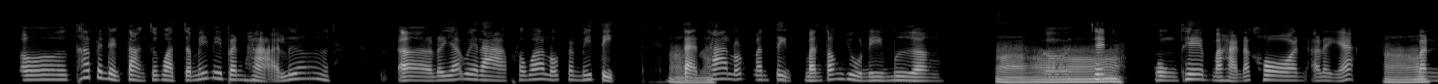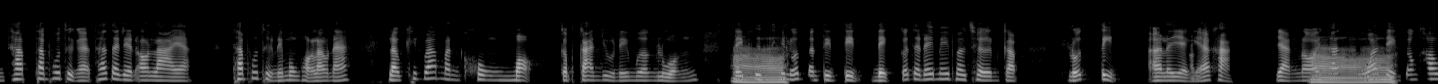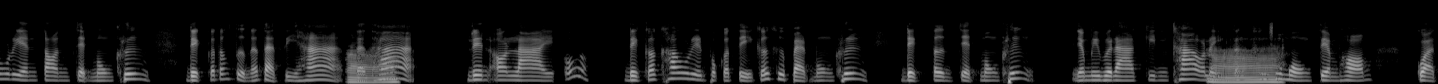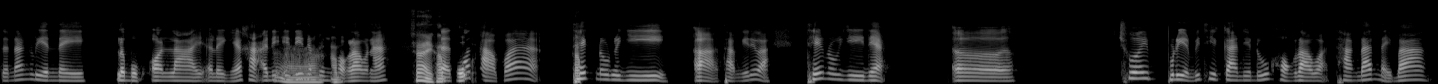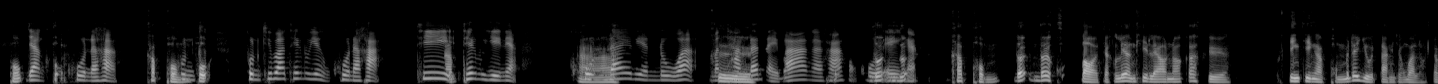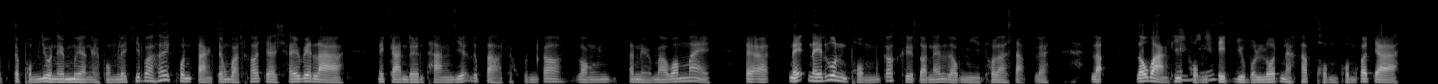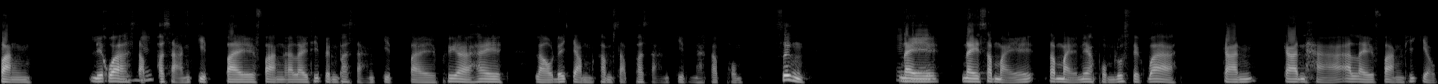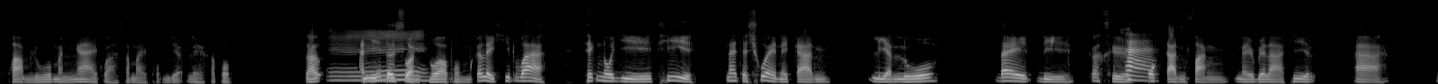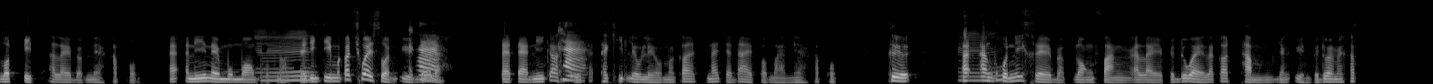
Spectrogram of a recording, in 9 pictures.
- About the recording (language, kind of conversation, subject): Thai, unstructured, คุณคิดว่าอนาคตของการเรียนรู้จะเป็นอย่างไรเมื่อเทคโนโลยีเข้ามามีบทบาทมากขึ้น?
- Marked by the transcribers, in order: other background noise; drawn out: "อ๋อ"; tapping; drawn out: "อืม"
